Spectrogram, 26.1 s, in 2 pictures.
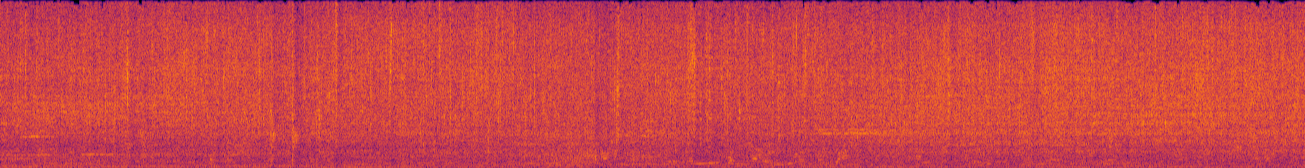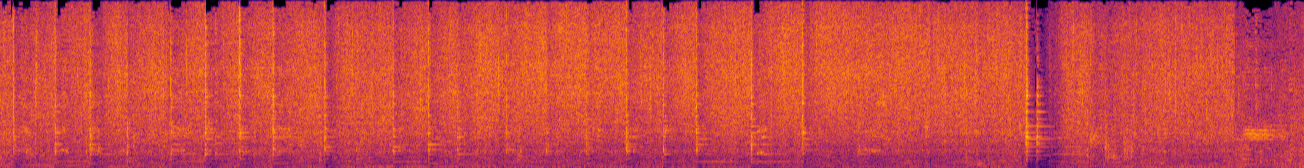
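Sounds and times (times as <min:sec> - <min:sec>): egg mixture sizzling on griddle: 0:00.0 - 0:25.8
spatula scraping griddle: 0:12.8 - 0:22.2, 0:23.2 - 0:24.7.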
